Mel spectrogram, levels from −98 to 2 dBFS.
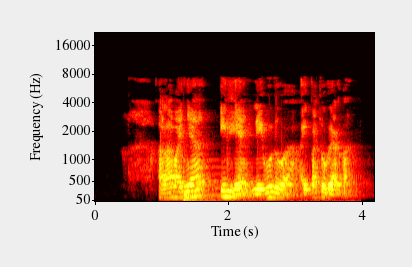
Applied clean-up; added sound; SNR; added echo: none; Bowed string instrument; 14 dB; reverberation time 0.5 s.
